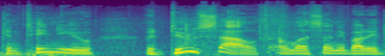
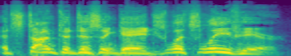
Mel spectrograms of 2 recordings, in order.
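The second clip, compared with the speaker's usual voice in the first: loud, gruff, rough call, sounding distant; 6 dB louder than usual. Narrator voicing someone at the back of the ship, loud, gruff voice. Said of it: "a loud, gruff voice that says".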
